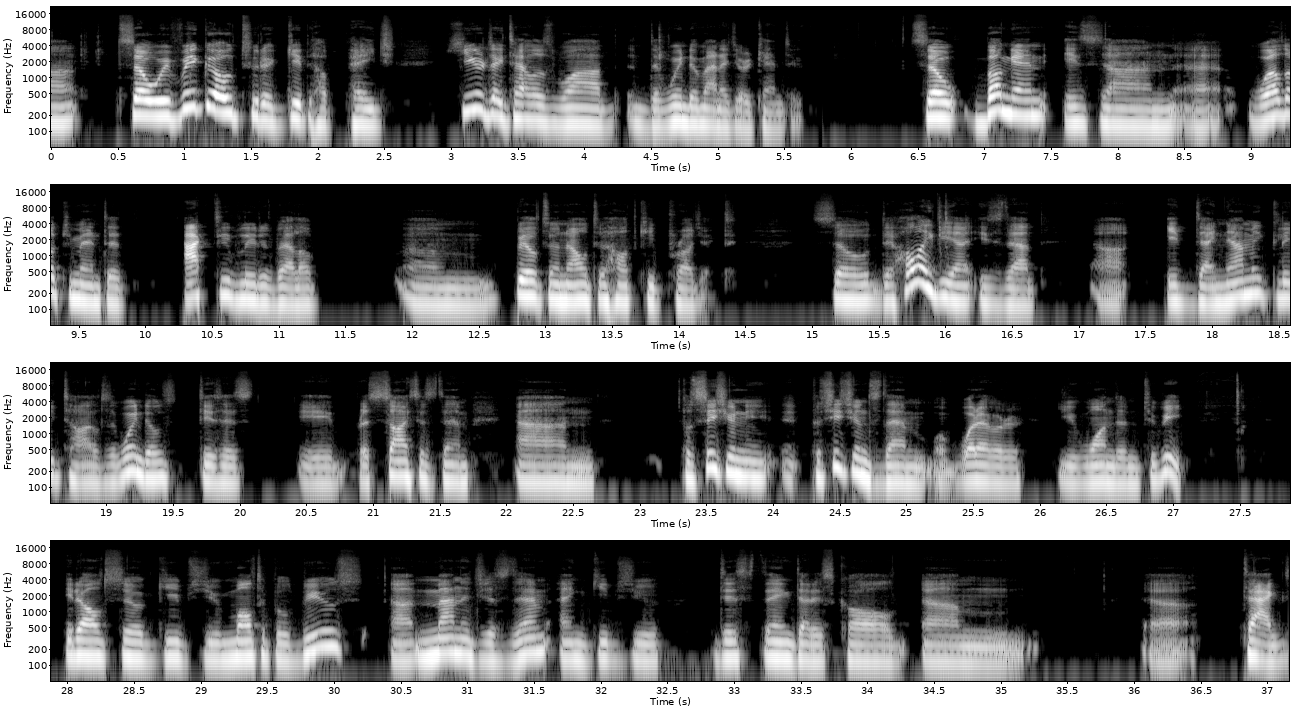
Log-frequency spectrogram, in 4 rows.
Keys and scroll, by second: 0.3 super+3.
